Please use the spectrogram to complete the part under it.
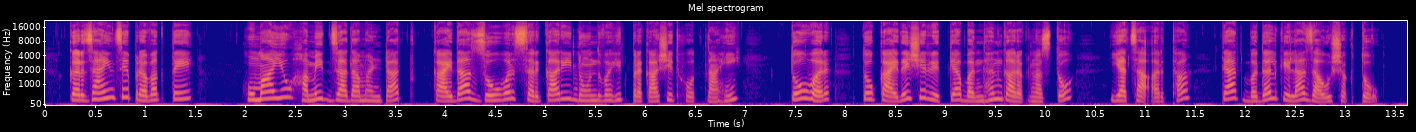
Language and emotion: Marathi, neutral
